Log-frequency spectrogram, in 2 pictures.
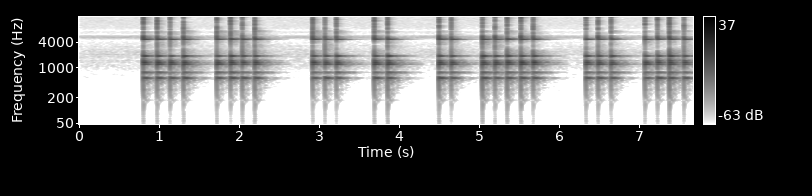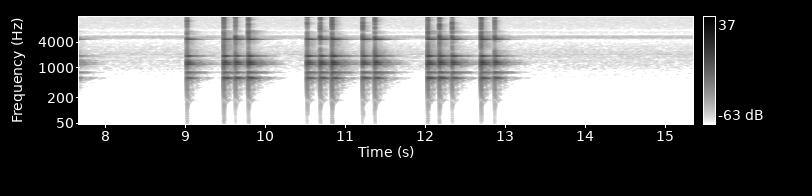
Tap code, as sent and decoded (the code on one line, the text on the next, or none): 4-4 3-2 2-5 3-4 / 1-3 3-2 3-2
TMJO CMM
